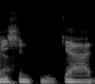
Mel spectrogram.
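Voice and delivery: put-on flat, heavy Chicago accent. Discussing a film, quoting Elwood's line in a flat, heavy Chicago accent. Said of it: "in the like the heavy Chicago accent".

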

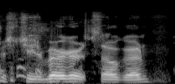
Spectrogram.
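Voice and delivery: very loud, chewing through the words, mouth full. Eating a cheeseburger mid-conversation, talking with mouth full. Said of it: "you sound like you're eating a banana".

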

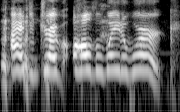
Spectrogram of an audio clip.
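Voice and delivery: exasperated, loud, high, put-upon annoyed griping. Friends riffing on what a man would say, imitating annoyance. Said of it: "He's annoyed".

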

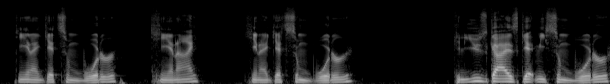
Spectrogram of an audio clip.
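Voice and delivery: wacky, cartoonish, over-the-top Philadelphia street accent. Speaker demonstrates the wacky northeastern accent: Philly accent. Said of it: "the Philly accent".

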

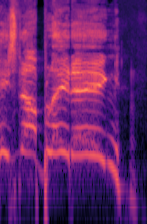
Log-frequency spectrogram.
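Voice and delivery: very high, loud military shout at full lung. A player's character screams out to the major: screaming in soldierly voice. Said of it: "I scream as loud as I can in my soldierly voice".

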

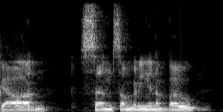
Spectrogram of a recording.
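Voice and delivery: ordinary delivery

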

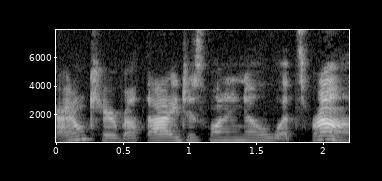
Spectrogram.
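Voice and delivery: ordinary delivery

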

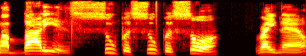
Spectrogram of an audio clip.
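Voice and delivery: punchy, forceful, aggressive, combative delivery. Speaker talking after getting home late from the family, sounding aggressive. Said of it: "I don't know why I sound so aggressive".

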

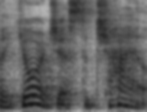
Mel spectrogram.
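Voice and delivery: put-on old-fashioned genteel Southern accent, laid on. Recapping a show scene, imitating Ma Dickinson's old Southern accent. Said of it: "Is it like an old Southern accent?".

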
